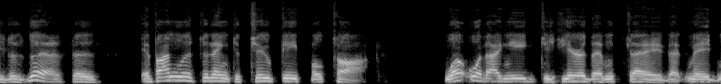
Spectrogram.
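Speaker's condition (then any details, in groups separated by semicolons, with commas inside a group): ALS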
